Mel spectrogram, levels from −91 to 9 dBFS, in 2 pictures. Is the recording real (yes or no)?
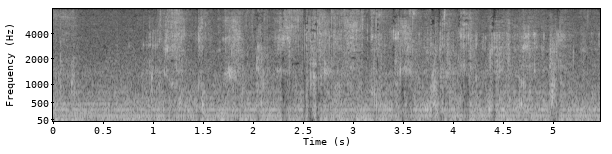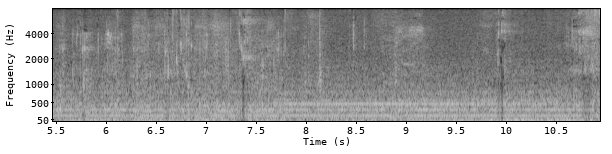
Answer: yes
